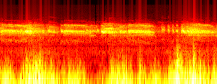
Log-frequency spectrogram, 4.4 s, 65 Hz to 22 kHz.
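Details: Northern royal albatross, recorded 16 August 2024, giving a long, harsh, nasal call in three drawn-out phrases over heavy wind rumble.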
